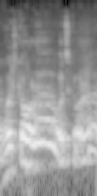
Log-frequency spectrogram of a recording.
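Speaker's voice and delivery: high, loud, startled voice.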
